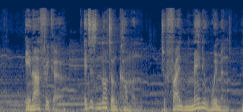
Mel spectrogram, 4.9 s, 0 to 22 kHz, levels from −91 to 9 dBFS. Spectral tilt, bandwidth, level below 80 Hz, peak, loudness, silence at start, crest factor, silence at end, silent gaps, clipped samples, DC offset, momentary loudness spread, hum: -5 dB/octave; 16.5 kHz; -38 dBFS; -10 dBFS; -25 LUFS; 0 s; 16 dB; 0 s; none; under 0.1%; under 0.1%; 14 LU; none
